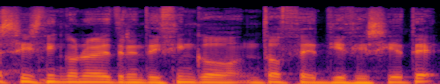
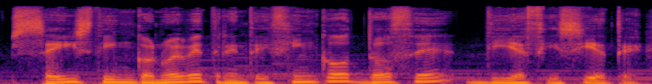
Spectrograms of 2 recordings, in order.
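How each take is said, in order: First: The number is said fast. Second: The number is said slowly.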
